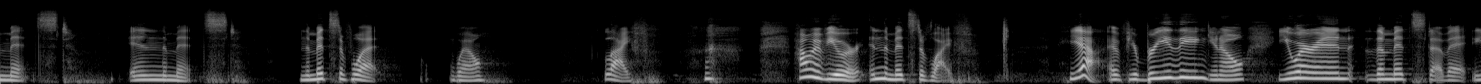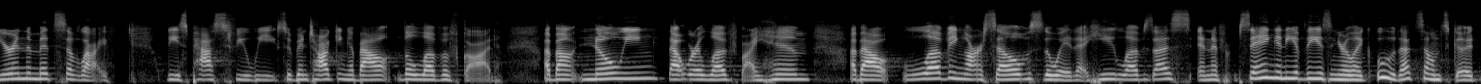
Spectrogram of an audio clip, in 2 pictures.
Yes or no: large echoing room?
yes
